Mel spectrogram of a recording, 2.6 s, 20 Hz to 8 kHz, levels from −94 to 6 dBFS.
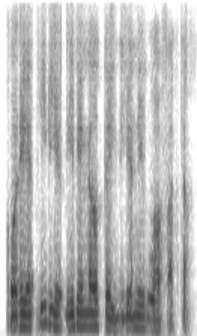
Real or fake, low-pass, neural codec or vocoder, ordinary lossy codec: fake; none; codec, 16 kHz, 1 kbps, FreqCodec, smaller model; none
